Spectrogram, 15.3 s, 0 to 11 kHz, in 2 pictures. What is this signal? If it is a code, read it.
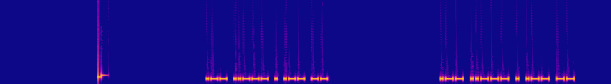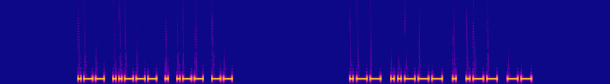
Morse code, heard as a keyed tone, about 35 wpm, 700 Hz. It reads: W2EWM W2EWM W2EWM W2EWM
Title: Speed Racing - USA 1x3 Call Signs 28wpm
